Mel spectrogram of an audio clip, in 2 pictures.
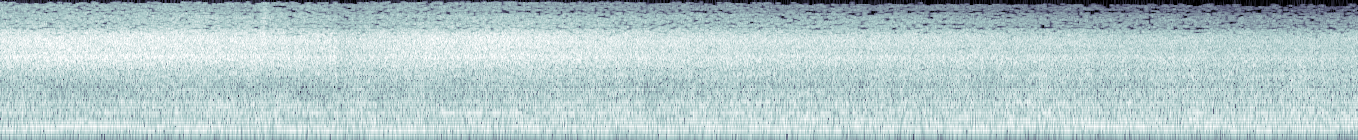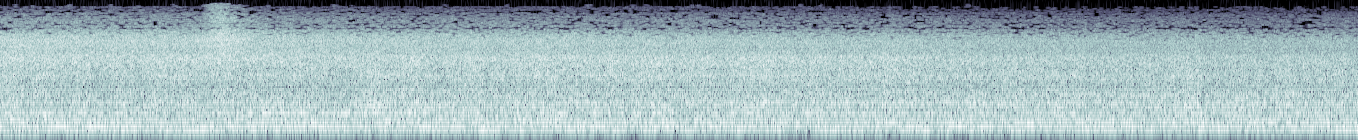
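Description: Taiwan Railways passenger train pulling slowly out of an underground station: a steady, loud engine hum holding several low tones as the louvred power car goes by, then the coaches rolling past with a continuous rumble.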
